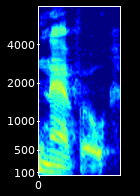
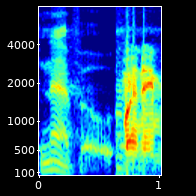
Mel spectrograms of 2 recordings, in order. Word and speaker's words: Neville: ele pronunciou essas palavras ele pronunciou mais ou menos assim My name is Neville My name is nevel nevel surv New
